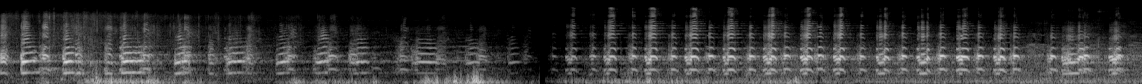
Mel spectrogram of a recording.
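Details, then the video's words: Canada geese honk in loud, nasal, repeated bursts, about two or three honks a second, several birds overlapping into a steady chorus. "Canada goose honking"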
